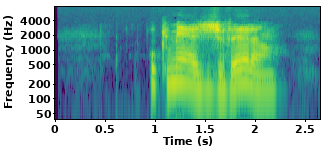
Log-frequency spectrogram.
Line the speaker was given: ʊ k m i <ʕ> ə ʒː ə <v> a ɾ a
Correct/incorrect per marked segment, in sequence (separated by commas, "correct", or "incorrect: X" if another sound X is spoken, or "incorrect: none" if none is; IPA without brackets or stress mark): correct, correct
